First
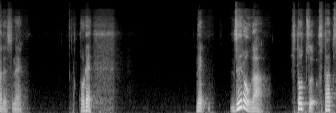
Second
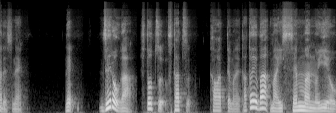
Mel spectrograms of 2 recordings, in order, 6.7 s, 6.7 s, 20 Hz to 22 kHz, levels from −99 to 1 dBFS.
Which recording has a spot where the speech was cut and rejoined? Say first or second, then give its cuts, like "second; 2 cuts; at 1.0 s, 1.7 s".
second; 3 cuts; at 1.1 s, 2.7 s, 5.4 s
